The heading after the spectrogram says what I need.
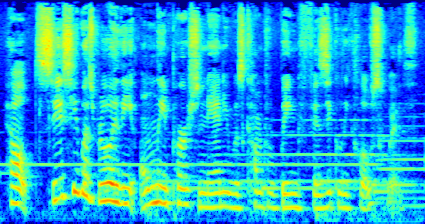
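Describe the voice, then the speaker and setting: A woman's voice: mid-range voice, animated, fast, music in the background. A woman reading scripted narration for an audio drama.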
